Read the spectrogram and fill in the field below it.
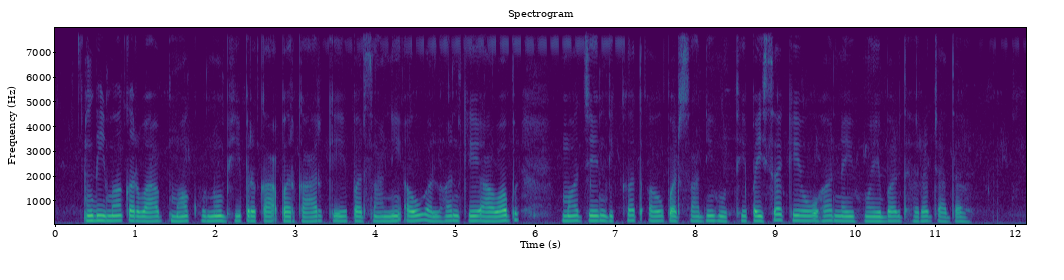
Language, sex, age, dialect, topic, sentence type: Chhattisgarhi, female, 18-24, Western/Budati/Khatahi, banking, statement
